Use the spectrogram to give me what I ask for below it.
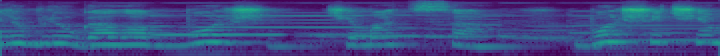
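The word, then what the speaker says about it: Гала: свое имя из юности просила называть себя гола с ударением на втором слоге находясь на лечении в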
